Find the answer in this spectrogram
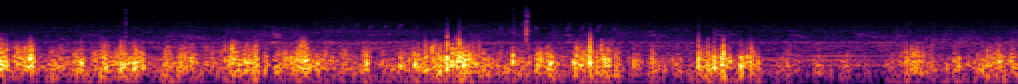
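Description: Wind on the microphone and handling noise from a handheld camera: irregular rumbles, bumps and rustles.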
